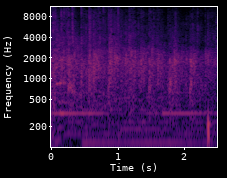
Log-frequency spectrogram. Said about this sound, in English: And everybody who believes it, give the Lord a strong hand clap. This is God's word.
